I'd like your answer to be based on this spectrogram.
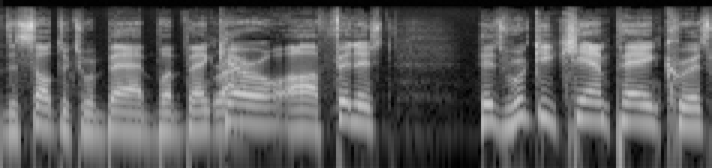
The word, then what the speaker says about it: Banchero: Okay, Banchero, is that it? How you say it? Banchero? – Banchero.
